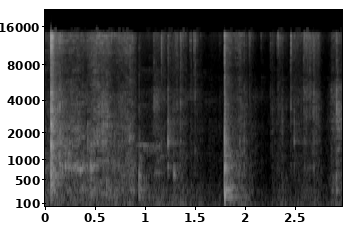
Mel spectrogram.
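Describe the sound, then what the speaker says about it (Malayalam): A spoon stirs a thick koorka erissery curry of coconut and lentils in a pot, making soft scraping clinks and a couple of sharper knocks against the pot, close and quiet. "ഇളക്കി കൊടുക്കണം, അല്ലെങ്കിൽ അടിക്ക് പിടിക്കും."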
